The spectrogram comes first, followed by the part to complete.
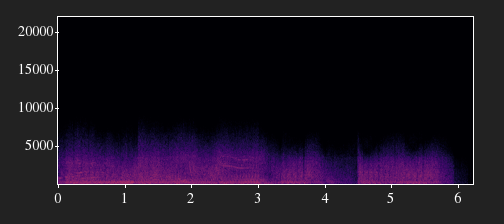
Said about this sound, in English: Both sides suffer casualties, with Allied soldiers being shot on the beach and German infantry being picked off while climbing down the ropes.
